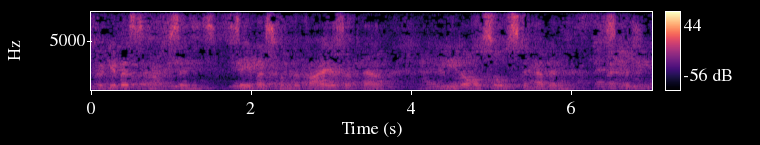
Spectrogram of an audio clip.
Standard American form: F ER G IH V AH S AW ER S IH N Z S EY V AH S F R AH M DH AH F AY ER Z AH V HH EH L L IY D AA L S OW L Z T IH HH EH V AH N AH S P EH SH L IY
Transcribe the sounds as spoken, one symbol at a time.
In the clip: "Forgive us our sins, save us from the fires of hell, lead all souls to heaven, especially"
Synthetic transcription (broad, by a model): F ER G IH V AH S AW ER S IH N Z S EY V AH S F R AH M DH AH F AY ER Z AH V HH EH L L IY D AA L S OW L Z T IH HH EH V AH N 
